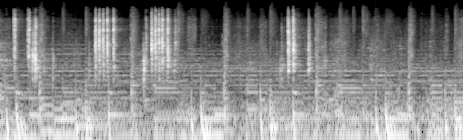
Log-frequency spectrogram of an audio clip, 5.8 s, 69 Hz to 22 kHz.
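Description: Ratchet wrench tightening the oil sump plug on a Holden VE V8 (Pontiac G8) during a service, close-up metallic clicking in short irregular bursts with clanks of tools, no talking.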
